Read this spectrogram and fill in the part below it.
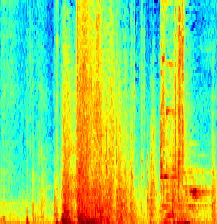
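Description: Wooden crates smash and splinter apart.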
